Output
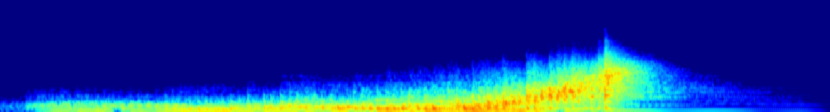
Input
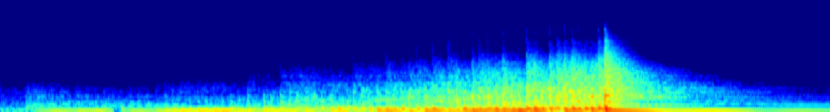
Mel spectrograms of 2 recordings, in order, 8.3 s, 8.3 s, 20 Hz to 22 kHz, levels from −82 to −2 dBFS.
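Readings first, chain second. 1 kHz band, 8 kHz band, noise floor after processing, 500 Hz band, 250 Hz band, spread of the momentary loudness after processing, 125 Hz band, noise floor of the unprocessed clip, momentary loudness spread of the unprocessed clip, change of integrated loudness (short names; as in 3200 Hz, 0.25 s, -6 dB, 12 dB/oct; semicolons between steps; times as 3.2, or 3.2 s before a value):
+7.5 dB, n/a, -66 dBFS, +4.5 dB, +1.5 dB, 18 LU, -4.0 dB, -46 dBFS, 22 LU, +1.5 dB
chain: band-pass sweep 250 Hz -> 3500 Hz, 4.7–6.85; notches 60/120/180 Hz; AGC gain up to 13 dB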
